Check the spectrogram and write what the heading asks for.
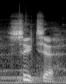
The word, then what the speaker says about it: Souther: is spelled sulfur but I understand it is pronounced suture so that's the name we'll be going with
